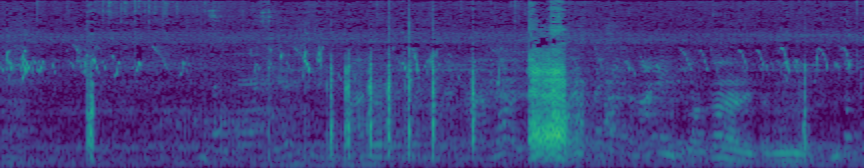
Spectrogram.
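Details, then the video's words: Baby chicks with a hen in a village setting: thin, high chirps that rise and fall, repeated throughout, with sharp clicking taps, low clucks and one loud broadband burst midway. "Baby Chicks Chirping Sounds"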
